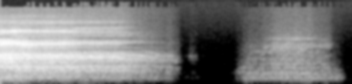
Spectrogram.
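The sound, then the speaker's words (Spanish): Deep, airy breathing during a guided breathing exercise: one long breath of over two seconds, a short silence, then a second, softer breath, with no talk. “Toma una inhalación profunda y llena tus pulmones. Sopla el aire, exhala.”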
